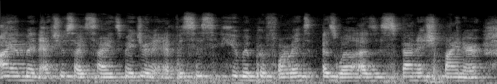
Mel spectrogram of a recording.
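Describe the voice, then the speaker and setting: A woman with an American accent at medium pitch and moderate pace, audible room echo and noticeable background noise. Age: 20s. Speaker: public commenter, BMX coach and college student. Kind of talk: public comment at a meeting.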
